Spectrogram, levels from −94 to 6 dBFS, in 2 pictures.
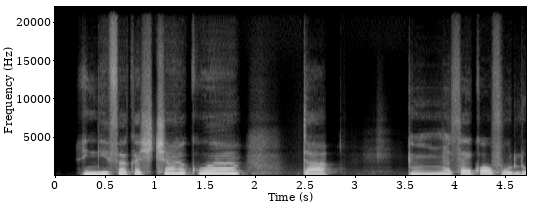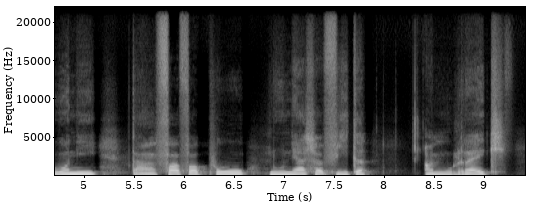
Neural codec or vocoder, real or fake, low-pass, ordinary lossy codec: autoencoder, 48 kHz, 32 numbers a frame, DAC-VAE, trained on Japanese speech; fake; none; none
